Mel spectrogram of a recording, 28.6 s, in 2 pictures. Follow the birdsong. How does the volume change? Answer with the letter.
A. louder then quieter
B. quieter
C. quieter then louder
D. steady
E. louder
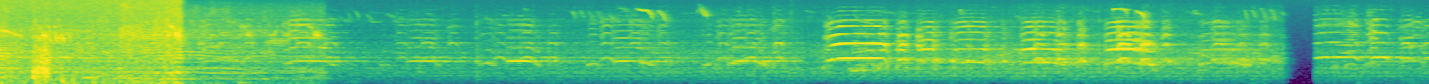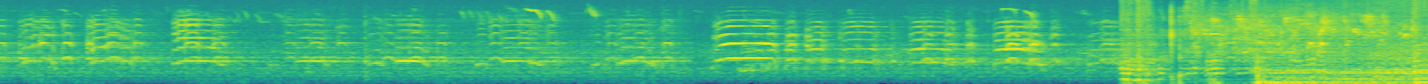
A.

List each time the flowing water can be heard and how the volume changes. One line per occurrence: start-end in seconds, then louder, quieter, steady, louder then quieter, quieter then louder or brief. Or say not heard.
not heard.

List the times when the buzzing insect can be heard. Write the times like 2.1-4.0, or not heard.
0.0-3.3, 25.5-28.5.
